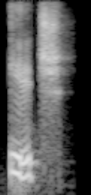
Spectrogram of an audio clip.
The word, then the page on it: itch: Indian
